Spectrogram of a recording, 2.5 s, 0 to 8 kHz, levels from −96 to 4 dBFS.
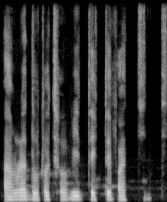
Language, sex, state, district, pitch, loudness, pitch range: Bengali, male, West Bengal, North 24 Parganas, 130 Hz, -19 LUFS, 125-130 Hz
